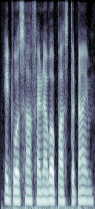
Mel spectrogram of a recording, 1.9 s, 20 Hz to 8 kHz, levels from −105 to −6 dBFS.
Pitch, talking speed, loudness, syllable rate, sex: 135 Hz, 250 wpm, -16 LUFS, 4.6 syllables/s, male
